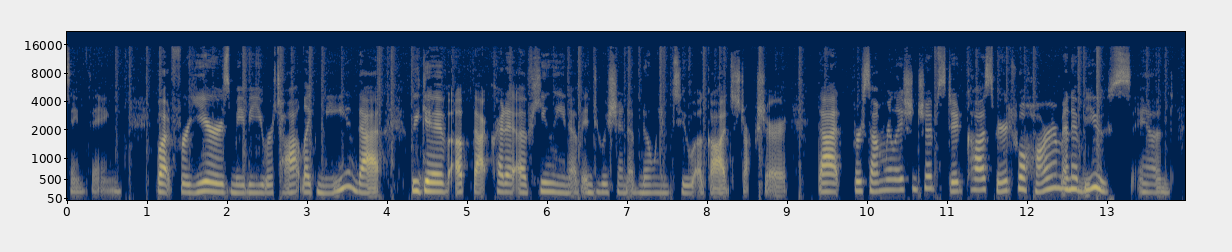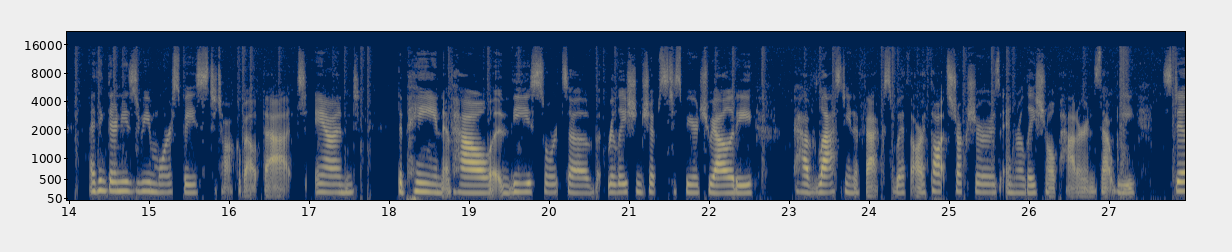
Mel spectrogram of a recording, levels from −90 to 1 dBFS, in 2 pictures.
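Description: From start to finish there's overdone noise removal on this speech. The reducer was pushed too hard, so bands near its noise estimate get pulled right down along with the quieter parts of the voice, leaving a lowered background that breaks up into twinkly specks.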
